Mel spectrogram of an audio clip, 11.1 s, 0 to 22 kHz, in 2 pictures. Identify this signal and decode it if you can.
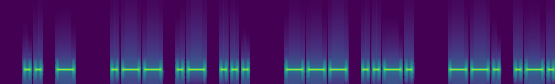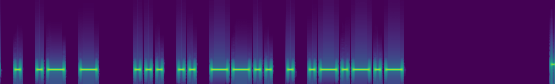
Morse code, heard as a keyed tone, about 21 wpm, 700 Hz. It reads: IT WAS OF GREAT SIZE.
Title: Sentences from Top 1000 Words - Review Part 2 - 22wpm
